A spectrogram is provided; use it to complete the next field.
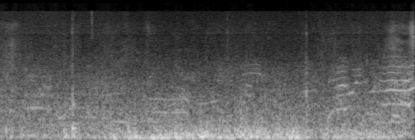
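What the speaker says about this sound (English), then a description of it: "It's a big gust of wind there." A big gust of wind buffets the microphone at a women's football match between Hampton & Richmond Borough Ladies and Clapton CFC, a steady low roar lasting throughout.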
